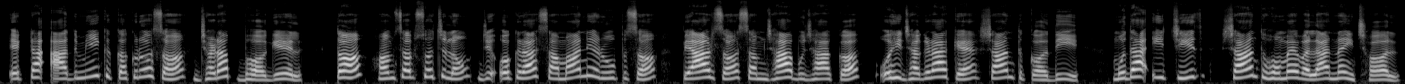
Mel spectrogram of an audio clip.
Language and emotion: Maithili, neutral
